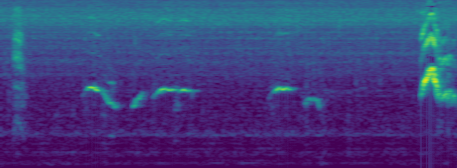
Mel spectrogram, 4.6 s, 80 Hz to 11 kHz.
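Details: Pet bird from 2010 that likes to sing and make funny noises, giving short whistled slurs separated by pauses, often a high note sliding down, and ending with a sudden louder harsh squawk.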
